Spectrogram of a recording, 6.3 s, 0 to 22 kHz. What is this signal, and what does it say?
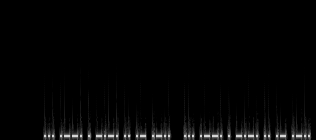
Morse code, heard as a keyed tone, about 30 wpm, 700 Hz. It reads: SPECIAL SPECIAL
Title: Top 500 Words Repeated 30wpm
